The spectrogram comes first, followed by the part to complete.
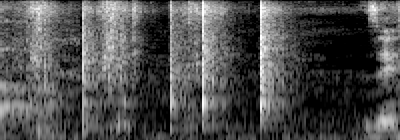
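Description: Wooden spoon knocking and scraping against a metal mixing bowl while soft soap paste is scraped out of it: about five short, sharp clicks spread through the two seconds.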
